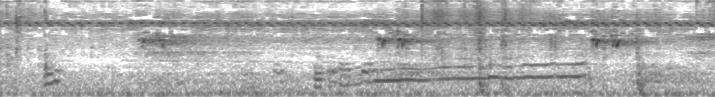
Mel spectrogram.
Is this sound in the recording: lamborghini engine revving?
no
